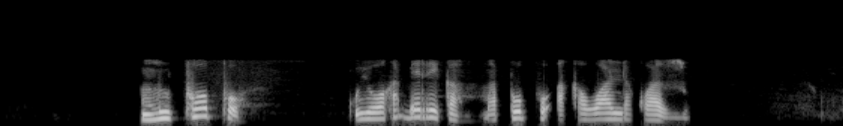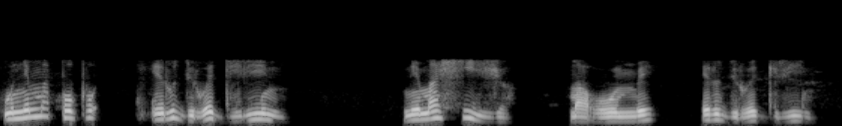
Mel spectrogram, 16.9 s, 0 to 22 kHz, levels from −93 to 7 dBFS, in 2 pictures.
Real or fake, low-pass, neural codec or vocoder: real; 3.6 kHz; none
